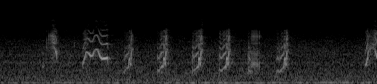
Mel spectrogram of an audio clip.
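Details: Pet lineolated parakeet talking to its owner, saying "love you" (daisuki): a soft run of quick rising and falling chirped syllables, about eight in under four seconds, over low background hum.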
